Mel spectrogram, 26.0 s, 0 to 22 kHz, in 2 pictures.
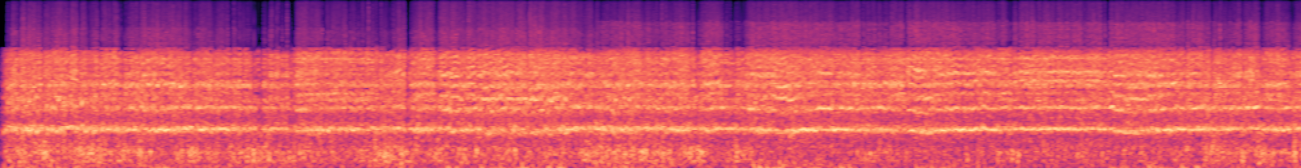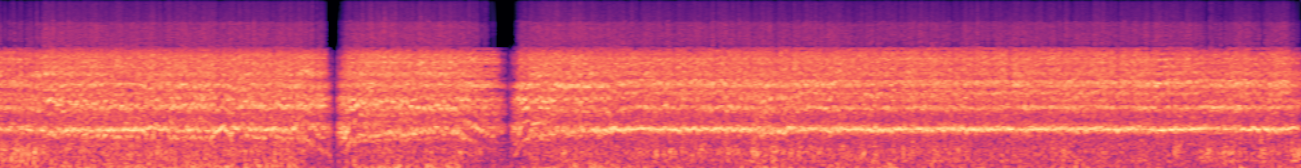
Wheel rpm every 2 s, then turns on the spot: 230, 230, 220, 230, 220, 230, 220, 190, 120, 160, 230, 230, 230.
none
